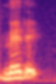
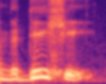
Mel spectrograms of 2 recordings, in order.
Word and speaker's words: Medici: this is the Visconti I say it wrong Medici Medici not met it ok Medici Italian beautiful really gorgeous down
